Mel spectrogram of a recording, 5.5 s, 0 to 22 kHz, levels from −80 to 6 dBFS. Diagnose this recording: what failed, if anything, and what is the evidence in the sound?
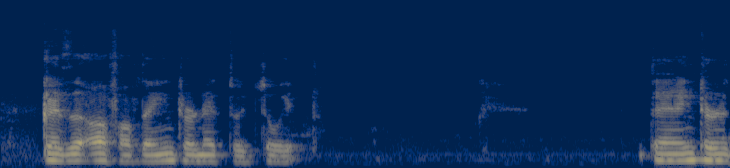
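Echo leak, 0.0 to 0.28 s, at the call processing stage: a very faint copy of the speech, far below the direct level, trails it by 433 ms. This is likely a far-end loudspeaker echo that the echo canceller failed to fully remove and sent back.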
